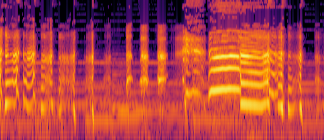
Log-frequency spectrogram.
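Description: An older woman wails and sobs in an acted, dramatized scene of grief: broken, gasping cries give way to one long, loud, sustained wail before more choked sobbing.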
